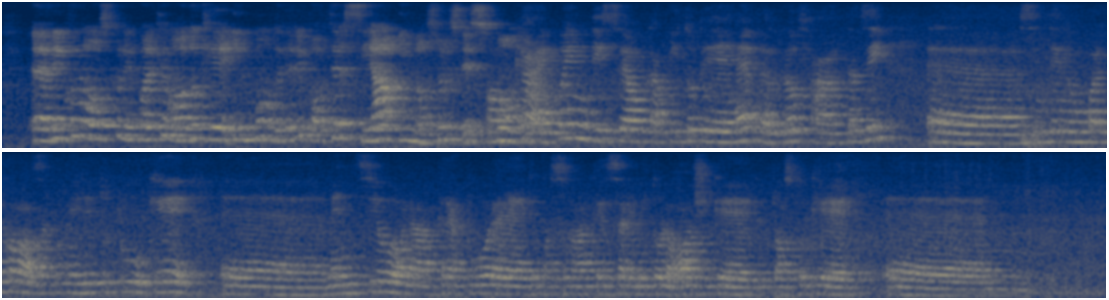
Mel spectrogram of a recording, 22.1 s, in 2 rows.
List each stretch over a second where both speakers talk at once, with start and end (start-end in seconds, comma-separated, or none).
none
